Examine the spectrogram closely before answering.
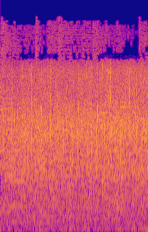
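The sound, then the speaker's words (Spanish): Steady, dense applause from a studio audience during a sports news radio programme, many hands clapping at an even loudness throughout with no voices. “Wow, parece que el aplauso, cuando no estoy en el estudio, el aplauso es más grande y más largo.”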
